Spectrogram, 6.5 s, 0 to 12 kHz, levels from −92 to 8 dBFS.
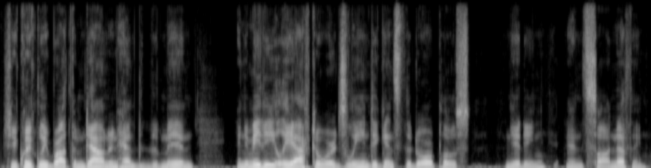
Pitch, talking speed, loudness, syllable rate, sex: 120 Hz, 185 wpm, -18 LUFS, 6.0 syllables/s, male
